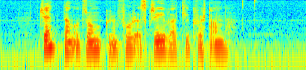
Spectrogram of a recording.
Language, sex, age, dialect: Faroese, female, 61+, Suðurstreymoy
